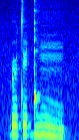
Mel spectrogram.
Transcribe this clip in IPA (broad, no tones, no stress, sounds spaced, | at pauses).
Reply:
ɽ ø t e ɡ͡ǃ ĩː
